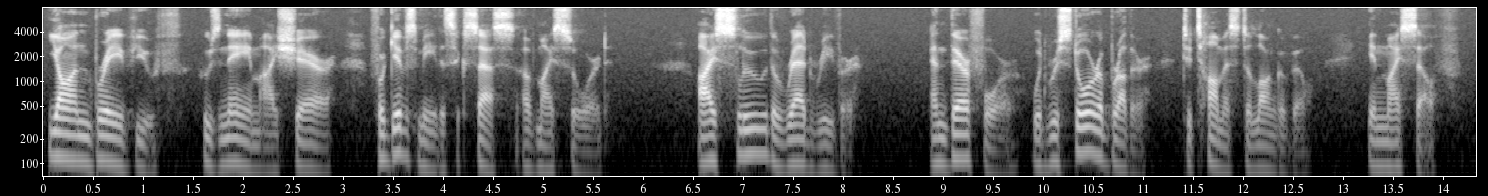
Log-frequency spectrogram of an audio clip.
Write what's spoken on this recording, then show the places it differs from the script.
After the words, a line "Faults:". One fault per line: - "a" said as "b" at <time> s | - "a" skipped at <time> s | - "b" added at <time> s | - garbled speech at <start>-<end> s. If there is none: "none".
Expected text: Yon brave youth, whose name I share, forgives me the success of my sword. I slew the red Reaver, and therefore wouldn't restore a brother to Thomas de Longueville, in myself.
Yon brave youth, whose name I share, forgives me the success of my sword. I slew the red Reaver, and therefore would restore a brother to Thomas de Longueville, in myself.
Faults:
- "wouldn't" said as "would" at 9.9 s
